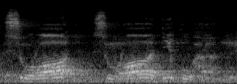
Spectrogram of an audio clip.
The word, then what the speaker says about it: سرادقها: Pay attention to the way that's pronounced. Suradiquha.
